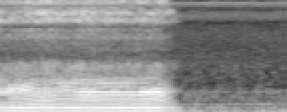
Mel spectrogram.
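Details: Sleeping Shih Tzu named Ponta giving one steady, low, droning snore with a rich buzzy tone, lasting under a second before cutting off into quiet.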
